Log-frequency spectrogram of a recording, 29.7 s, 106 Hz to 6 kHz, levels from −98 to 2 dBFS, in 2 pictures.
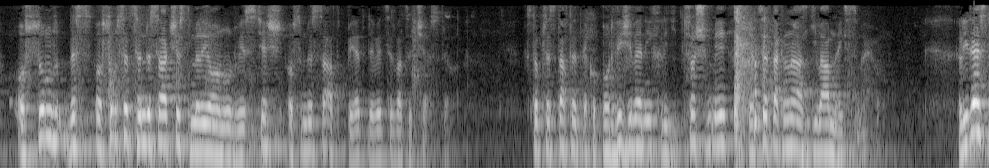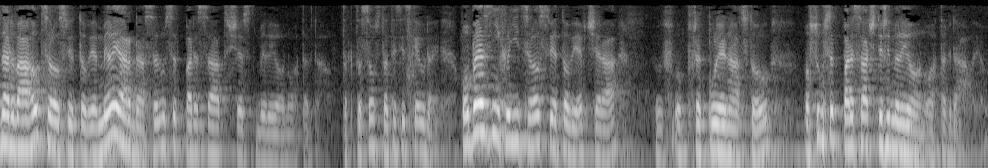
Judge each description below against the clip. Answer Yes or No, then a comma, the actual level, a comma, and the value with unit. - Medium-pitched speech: Yes, medium, 155 Hz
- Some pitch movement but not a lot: Yes, average, 3.7 semitones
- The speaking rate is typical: No, slow, 95 wpm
